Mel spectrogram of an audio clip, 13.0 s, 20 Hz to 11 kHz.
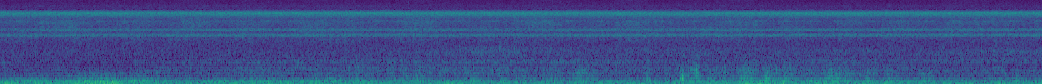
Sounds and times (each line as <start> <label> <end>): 0.0 Approaching thunderstorm 13.0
